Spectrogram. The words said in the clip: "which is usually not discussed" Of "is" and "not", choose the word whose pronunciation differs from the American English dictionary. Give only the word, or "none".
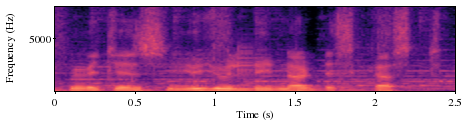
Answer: none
